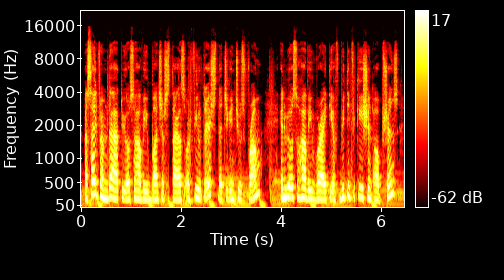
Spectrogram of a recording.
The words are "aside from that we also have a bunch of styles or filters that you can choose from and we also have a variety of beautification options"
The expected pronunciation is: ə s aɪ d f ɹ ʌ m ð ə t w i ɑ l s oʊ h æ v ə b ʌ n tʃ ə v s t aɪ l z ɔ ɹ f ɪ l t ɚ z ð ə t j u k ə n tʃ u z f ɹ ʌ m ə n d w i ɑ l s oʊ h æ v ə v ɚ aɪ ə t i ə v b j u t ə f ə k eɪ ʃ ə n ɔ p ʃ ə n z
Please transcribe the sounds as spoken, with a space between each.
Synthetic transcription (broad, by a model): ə s aɪ d f ɹ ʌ m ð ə t w i ɑ l s oʊ h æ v ə b ʌ n tʃ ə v s t aɪ l s ɔ ɹ f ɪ l t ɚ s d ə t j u k ə n tʃ u s f ɹ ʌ m ə n d w i ɑ l s oʊ h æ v ə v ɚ aɪ t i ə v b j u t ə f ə k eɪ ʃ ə n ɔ p ʃ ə n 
